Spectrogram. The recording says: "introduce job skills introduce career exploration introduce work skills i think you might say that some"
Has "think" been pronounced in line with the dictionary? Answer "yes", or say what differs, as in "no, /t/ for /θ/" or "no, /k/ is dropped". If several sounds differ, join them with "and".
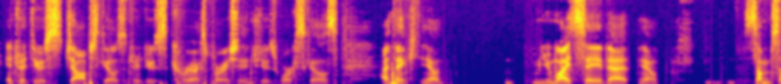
yes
